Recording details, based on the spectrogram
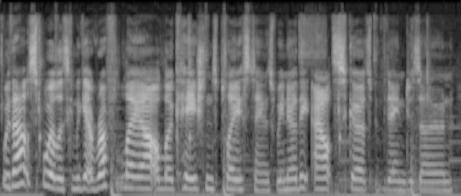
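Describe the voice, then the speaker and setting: A woman's voice: mid-range voice, steady tone, quick pace, fairly bright tone, faint music behind. A woman chatting casually and animatedly as a show host, reading out audience questions and thinking through her answers aloud. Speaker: host and voice actor of a live character Q&A show.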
